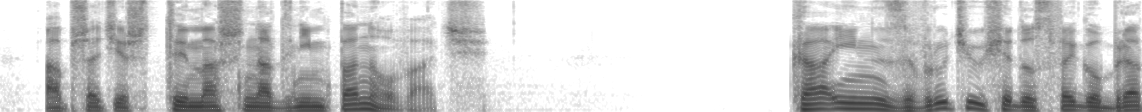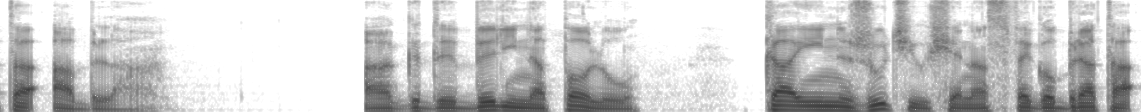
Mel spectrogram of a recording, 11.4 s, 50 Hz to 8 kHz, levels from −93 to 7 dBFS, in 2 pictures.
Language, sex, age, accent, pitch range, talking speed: Polish, male, 40-59, native, 90-115 Hz, 130 wpm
